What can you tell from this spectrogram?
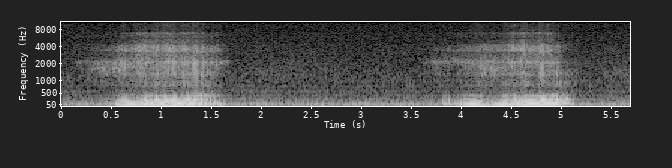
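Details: Snoring: two loud, deep, fluttering snores on the in-breath with quiet breathing between them.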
